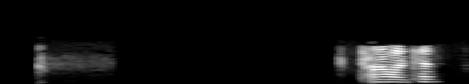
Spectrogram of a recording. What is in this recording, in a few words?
Sheriff, scanner P25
